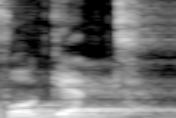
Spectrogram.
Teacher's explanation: Lên giọng ở âm get nha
